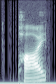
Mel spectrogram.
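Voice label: "pai" second tone, Chinese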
